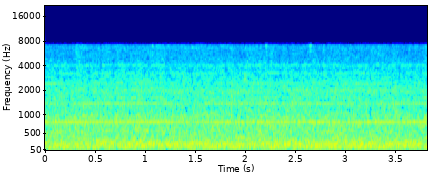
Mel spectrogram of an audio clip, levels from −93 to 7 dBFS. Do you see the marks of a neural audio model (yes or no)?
no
